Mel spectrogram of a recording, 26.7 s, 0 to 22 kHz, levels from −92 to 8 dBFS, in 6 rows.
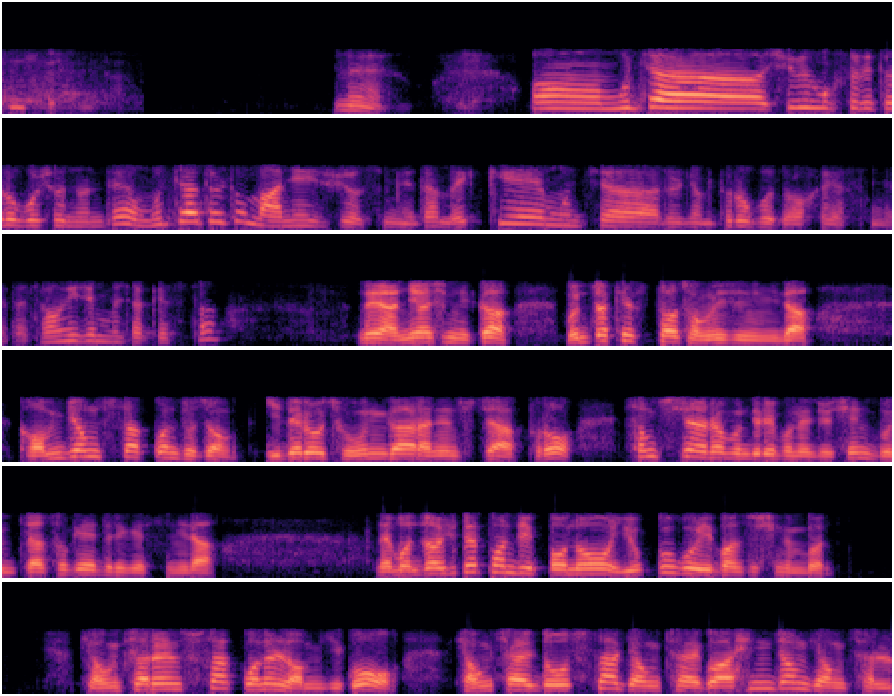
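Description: G.723.1 codec damage runs throughout: speech is confined to roughly 250 Hz to 3.5 kHz, and coarse 30 ms frames leave it muffled and hoarse, consistent with about 6.3 kbit/s.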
